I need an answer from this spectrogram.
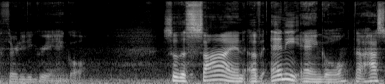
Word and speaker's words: sine: key that says sin it's actually not sin it's short for sine so you pronounce that sine and it's that that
